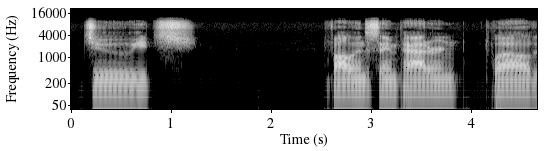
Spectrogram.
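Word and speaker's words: 十一: So you can just write the character for 10 and the character for 1, and that becomes 11, which is pronounced Juich.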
